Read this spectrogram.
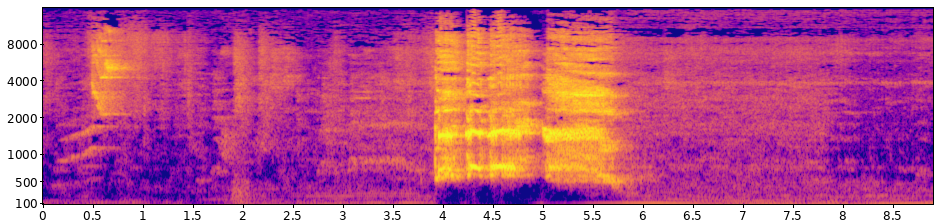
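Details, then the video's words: A white rooster gives one loud, harsh crow of about two seconds, broken into several pulses before a drawn-out final note, after a few faint clucks; low background hum throughout. "Ayam Jantan Putih Berkokok"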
